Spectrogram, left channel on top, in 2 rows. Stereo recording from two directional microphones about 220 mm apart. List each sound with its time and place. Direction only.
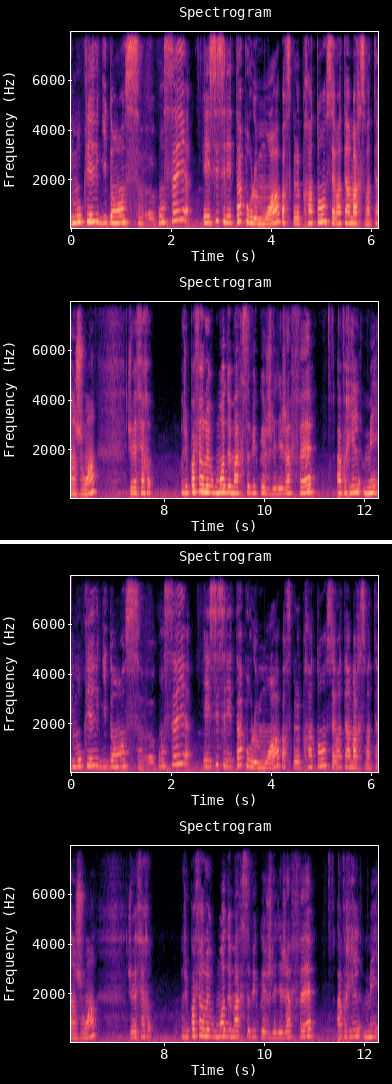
0.1 s speech: 45° left (ahead or behind)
